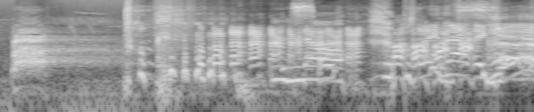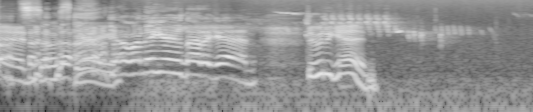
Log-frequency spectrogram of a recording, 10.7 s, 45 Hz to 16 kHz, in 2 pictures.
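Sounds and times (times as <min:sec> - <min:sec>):
deer barking: 0:00.1 - 0:01.2
laughter: 0:01.2 - 0:07.1
speech: 0:02.2 - 0:09.2.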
